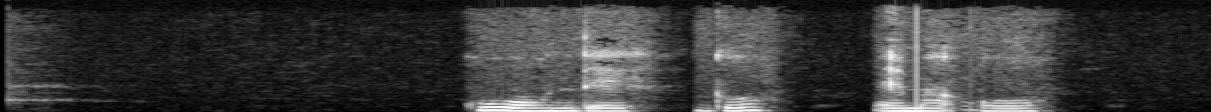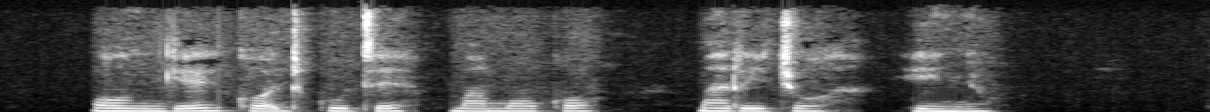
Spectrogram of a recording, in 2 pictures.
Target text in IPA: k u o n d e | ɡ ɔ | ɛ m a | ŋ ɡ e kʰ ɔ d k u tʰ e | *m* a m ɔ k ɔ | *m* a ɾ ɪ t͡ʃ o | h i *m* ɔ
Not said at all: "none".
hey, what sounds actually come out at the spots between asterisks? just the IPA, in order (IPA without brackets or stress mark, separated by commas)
m, m, ɲ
